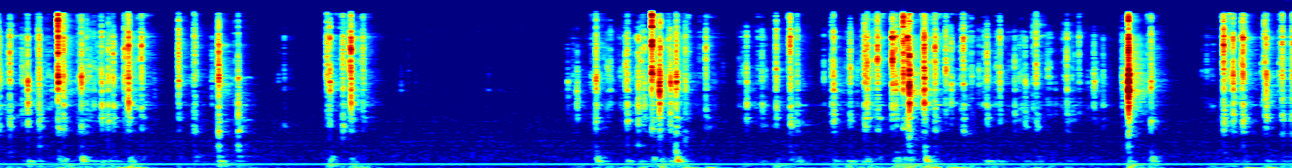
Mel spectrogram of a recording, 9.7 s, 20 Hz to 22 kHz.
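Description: Both hands type with their fingertips on a Ducky One 2 Mini, a compact 60% RGB-backlit mechanical keyboard with plastic keycaps and Cherry MX Brown switches, resting on a desk. Bursts of quick, bright plastic clacks come in uneven runs with short pauses between them, over a steady low hum.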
